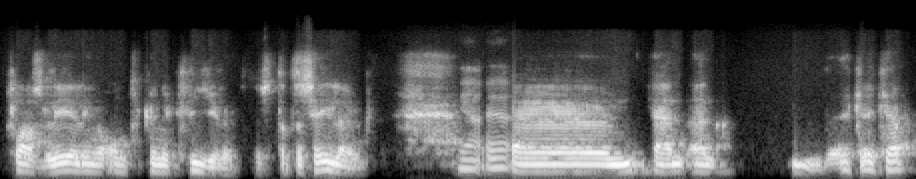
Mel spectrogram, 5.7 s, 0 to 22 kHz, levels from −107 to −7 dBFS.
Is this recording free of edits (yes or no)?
no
